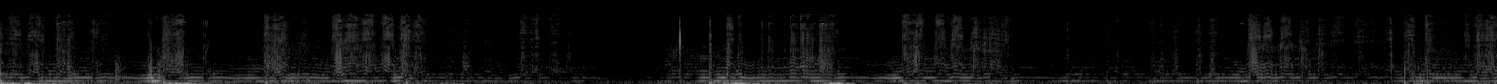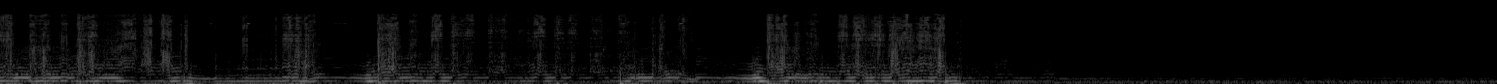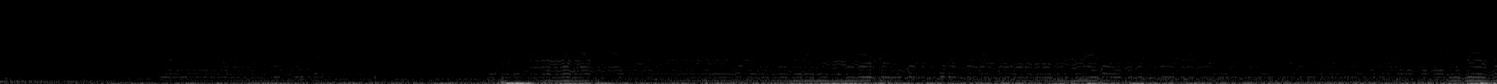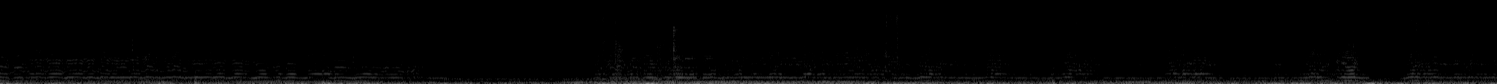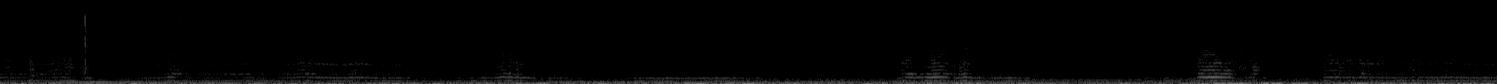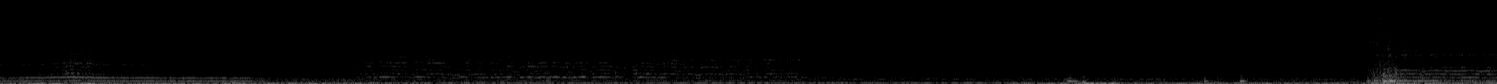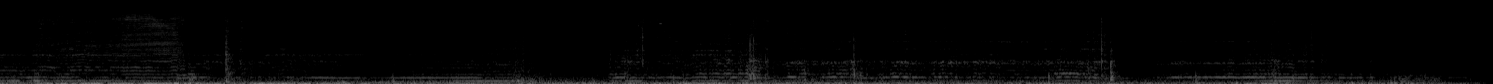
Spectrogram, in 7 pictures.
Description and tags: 0:00 - Right around the mic
0:25 - On the other side of the room
1:28 - Trapped in a cup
